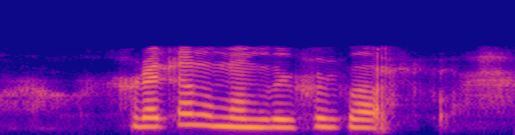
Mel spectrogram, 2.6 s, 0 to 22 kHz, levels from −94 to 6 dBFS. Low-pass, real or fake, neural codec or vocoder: 5.4 kHz; fake; autoencoder, 44.1 kHz, a latent of 192 numbers a frame, MeloTTS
